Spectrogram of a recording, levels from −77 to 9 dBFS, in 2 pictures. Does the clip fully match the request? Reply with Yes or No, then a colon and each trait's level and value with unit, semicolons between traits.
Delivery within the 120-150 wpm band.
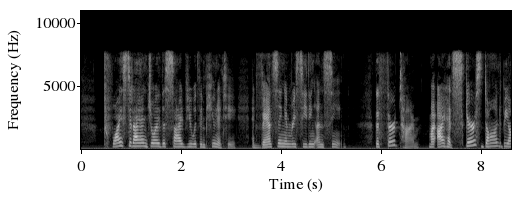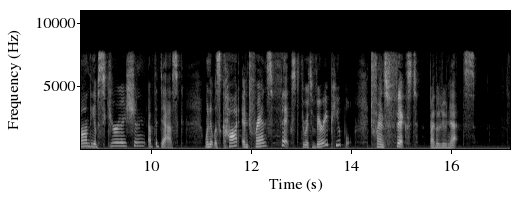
Yes: average, 140 wpm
